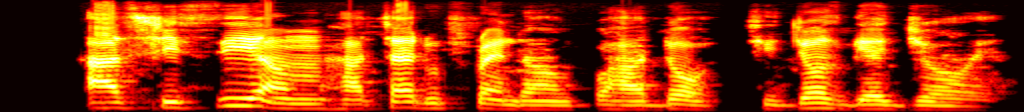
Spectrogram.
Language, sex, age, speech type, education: Nigerian Pidgin, male, 15-29, spontaneous, tertiary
